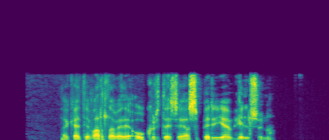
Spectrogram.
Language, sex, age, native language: Icelandic, male, 20-29, Icelandic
